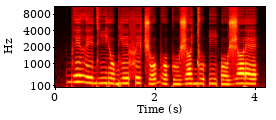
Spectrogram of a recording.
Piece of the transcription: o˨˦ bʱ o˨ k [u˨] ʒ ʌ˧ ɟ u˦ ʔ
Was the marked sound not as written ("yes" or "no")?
no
